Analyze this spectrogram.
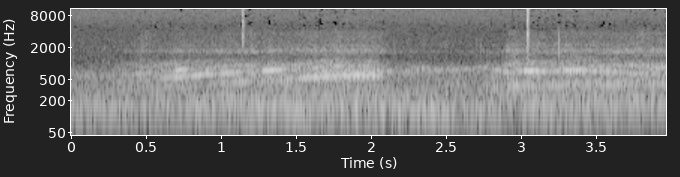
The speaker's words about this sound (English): That car that just passed us. It's disappeared. Maybe it turned, bend in road. But the road is as straight as a die.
